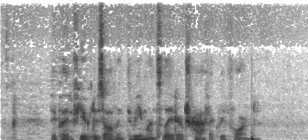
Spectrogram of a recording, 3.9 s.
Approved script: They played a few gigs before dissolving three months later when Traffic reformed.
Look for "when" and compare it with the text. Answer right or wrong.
wrong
